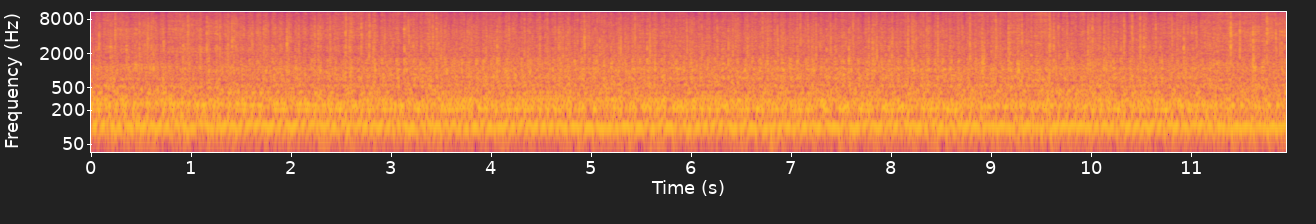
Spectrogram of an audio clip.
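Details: Harley-Davidson Evo Softail V-twin, warm, no choke, carb loose with choke plate off, mixture screw around one turn out: constant-speed low idle with lumpy, uneven beat; intake air leak, later traced to loose intake bolts and cracked vacuum cap.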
